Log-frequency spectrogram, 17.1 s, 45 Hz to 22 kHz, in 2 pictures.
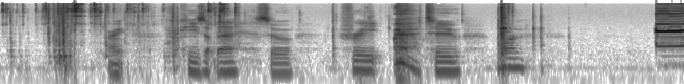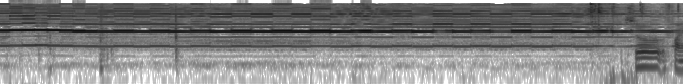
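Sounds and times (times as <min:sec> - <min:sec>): fire alarm sounder: 0:08.2 - 0:17.0.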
